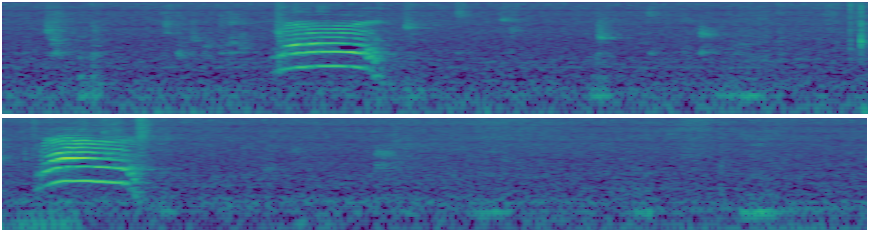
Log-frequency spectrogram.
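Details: Two separate meows from a black cat, about three seconds apart. Each is a rounded, arched, harmonic-rich cry that rises and falls, with quiet room noise between them.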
